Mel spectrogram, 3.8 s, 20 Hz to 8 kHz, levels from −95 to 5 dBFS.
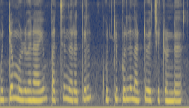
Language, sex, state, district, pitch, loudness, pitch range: Malayalam, female, Kerala, Kollam, 265 Hz, -15 LUFS, 250-285 Hz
